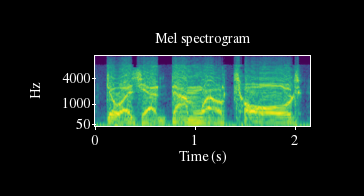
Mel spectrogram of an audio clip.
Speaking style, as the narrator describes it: he rasped

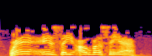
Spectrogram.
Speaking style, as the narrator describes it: He cupped his hands and shouted

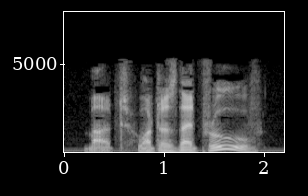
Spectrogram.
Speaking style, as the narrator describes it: he asked, in a gentle, persuasive voice

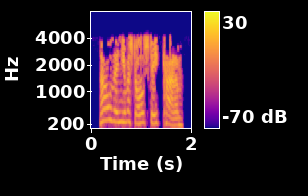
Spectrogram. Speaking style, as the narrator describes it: yelled Rob Anybody

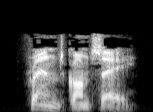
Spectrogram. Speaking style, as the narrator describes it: said Ned, gravely

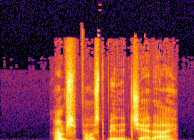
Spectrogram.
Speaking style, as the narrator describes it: muttered out loud

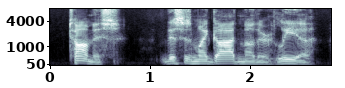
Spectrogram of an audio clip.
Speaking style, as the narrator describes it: I said

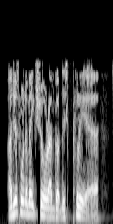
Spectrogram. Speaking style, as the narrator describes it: said the Ogod in a reasonable tone of voice

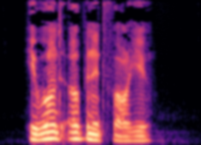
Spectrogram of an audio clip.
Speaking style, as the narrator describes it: Sophie said coldly

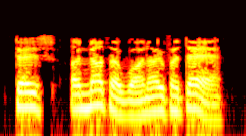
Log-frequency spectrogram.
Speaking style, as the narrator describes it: rumbled Jade

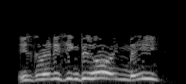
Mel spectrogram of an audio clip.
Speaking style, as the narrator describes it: he quavered

